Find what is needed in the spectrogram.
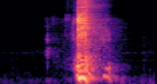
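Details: A single brief, high-pitched infant sneeze with a sharp hissing burst and quick fade; sneeze.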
